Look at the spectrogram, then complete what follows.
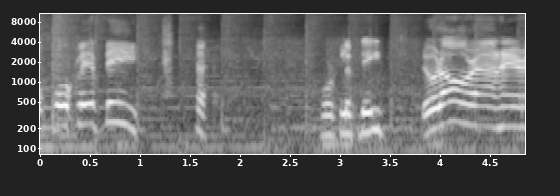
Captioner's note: laughs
